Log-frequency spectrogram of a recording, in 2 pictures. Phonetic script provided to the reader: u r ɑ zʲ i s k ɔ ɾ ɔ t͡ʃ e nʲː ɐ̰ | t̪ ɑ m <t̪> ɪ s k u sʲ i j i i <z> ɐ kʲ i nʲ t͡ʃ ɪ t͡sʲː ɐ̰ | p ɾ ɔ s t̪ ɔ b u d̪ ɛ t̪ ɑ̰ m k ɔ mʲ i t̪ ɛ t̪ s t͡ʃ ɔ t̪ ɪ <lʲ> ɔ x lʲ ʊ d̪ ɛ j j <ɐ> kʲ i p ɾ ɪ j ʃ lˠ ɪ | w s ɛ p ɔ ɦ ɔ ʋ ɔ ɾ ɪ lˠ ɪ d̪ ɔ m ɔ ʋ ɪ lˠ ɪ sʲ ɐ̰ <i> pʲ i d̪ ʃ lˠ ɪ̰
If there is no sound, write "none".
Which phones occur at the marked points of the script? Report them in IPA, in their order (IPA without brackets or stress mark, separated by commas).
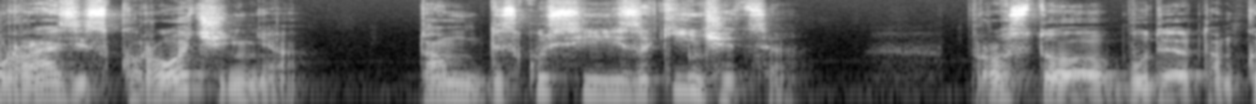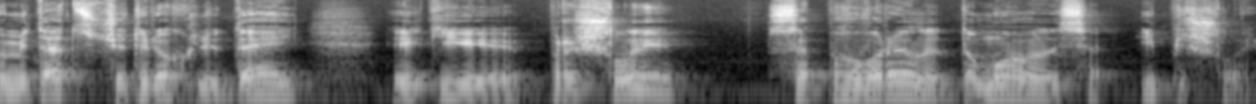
d̪, z, ɾʲ, ɐ, i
